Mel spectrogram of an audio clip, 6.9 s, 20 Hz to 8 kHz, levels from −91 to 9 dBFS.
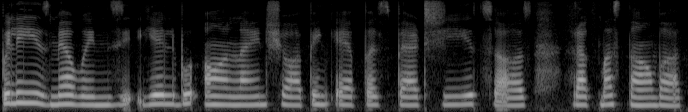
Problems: none marked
